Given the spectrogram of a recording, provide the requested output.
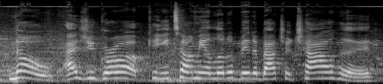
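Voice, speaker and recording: With music in the background, a woman with a high pitch speaks at a moderate pace. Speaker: interviewer. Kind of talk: casual interview questions.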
